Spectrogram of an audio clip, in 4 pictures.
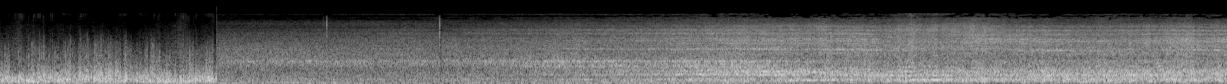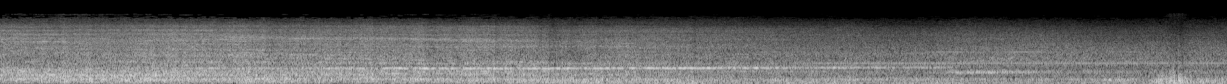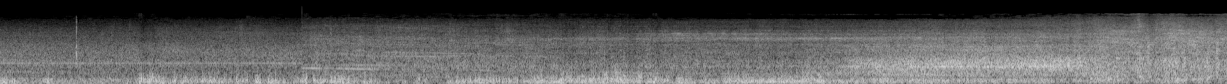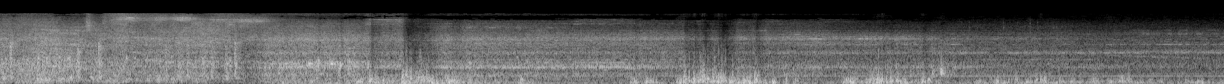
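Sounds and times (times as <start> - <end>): train wheel and rail noise: 0.0 - 49.0
thin falling whines: 38.0 - 49.0.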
